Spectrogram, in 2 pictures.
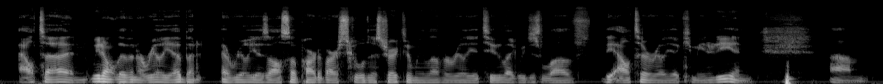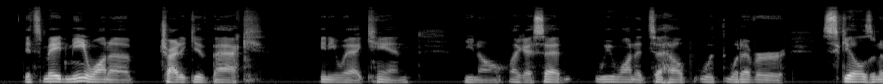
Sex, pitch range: male, 100-120 Hz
